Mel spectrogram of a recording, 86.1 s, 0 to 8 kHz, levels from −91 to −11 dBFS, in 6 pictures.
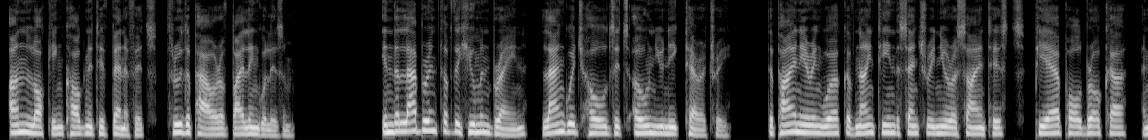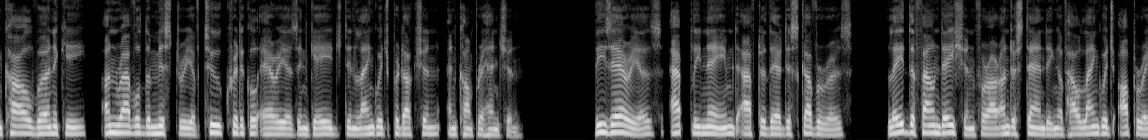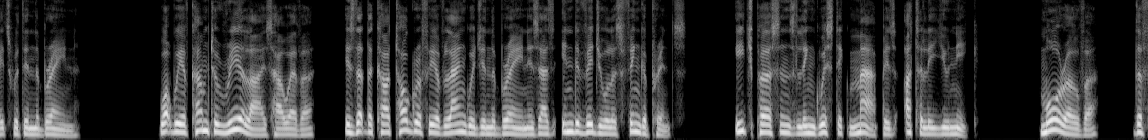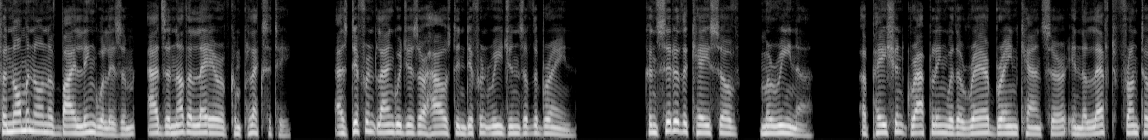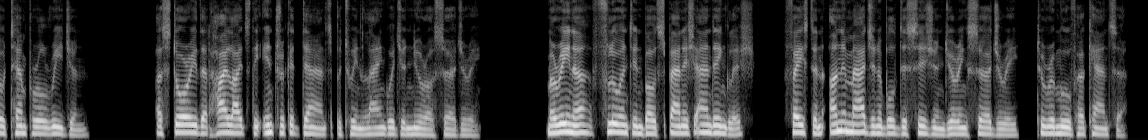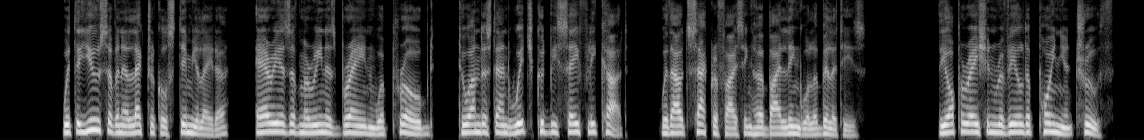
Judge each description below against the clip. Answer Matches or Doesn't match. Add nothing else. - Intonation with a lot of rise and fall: Doesn't match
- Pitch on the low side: Doesn't match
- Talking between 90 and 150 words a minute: Matches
